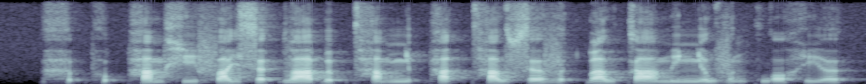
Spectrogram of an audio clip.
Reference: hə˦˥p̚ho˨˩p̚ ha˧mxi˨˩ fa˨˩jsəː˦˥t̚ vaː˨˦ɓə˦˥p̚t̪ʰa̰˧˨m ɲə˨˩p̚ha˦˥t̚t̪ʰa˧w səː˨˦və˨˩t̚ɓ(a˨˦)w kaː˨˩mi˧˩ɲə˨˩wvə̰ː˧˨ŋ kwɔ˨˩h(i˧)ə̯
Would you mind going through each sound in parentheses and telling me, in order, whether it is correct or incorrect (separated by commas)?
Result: correct, incorrect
